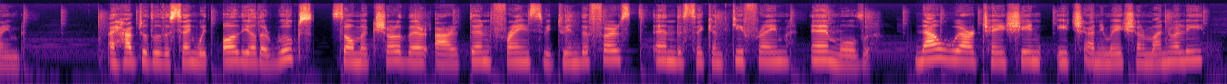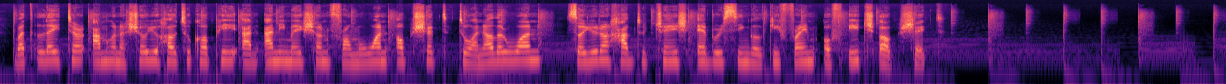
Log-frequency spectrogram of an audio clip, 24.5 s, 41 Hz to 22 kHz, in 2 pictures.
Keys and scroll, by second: 7.1 g, 13.2 g, 17.9 g, 22.7 g.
